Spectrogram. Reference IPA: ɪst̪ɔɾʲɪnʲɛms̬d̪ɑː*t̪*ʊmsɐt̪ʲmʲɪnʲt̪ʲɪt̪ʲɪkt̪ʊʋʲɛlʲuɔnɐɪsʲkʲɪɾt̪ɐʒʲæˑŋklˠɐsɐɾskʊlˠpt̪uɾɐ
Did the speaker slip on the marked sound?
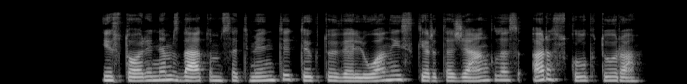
no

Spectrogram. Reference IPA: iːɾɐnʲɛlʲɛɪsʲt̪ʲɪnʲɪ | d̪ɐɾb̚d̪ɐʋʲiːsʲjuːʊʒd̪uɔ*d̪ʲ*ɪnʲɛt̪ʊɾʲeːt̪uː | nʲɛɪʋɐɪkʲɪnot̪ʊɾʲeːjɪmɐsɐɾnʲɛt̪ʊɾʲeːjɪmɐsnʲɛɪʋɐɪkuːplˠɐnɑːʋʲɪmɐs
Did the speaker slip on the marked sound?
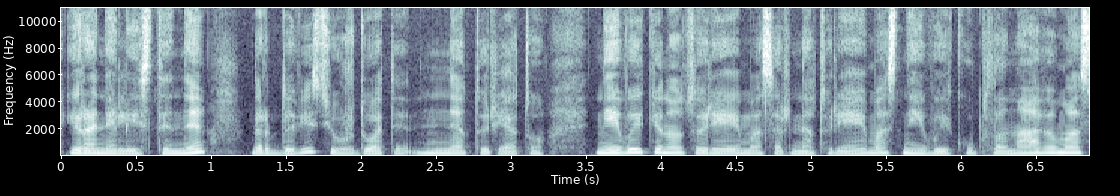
yes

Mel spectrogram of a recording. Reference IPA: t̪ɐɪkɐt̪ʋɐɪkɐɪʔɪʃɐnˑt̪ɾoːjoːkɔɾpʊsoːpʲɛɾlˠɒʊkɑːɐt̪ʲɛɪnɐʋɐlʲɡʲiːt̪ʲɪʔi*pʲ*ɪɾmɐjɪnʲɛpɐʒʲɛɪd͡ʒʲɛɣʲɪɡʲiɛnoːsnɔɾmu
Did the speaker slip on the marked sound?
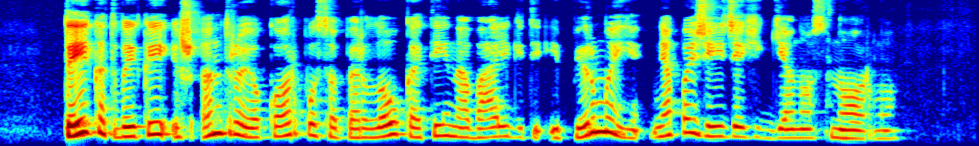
no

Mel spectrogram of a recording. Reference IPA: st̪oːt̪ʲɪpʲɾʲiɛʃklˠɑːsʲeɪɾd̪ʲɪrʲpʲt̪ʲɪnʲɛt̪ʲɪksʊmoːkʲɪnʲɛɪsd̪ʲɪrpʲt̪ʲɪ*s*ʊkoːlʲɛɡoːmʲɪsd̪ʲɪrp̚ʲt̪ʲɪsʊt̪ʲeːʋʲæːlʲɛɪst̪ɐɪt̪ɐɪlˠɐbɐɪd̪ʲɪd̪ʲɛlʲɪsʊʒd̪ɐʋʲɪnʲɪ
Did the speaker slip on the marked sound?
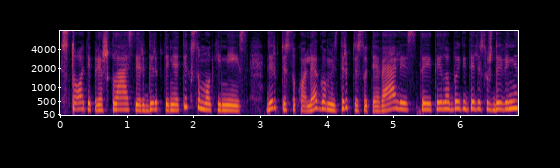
no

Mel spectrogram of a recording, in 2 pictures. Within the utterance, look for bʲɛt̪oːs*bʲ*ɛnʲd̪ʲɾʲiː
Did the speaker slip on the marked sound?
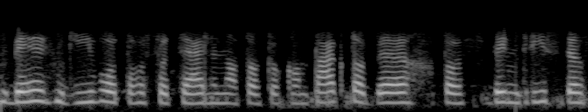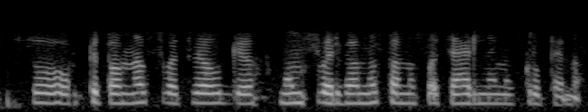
no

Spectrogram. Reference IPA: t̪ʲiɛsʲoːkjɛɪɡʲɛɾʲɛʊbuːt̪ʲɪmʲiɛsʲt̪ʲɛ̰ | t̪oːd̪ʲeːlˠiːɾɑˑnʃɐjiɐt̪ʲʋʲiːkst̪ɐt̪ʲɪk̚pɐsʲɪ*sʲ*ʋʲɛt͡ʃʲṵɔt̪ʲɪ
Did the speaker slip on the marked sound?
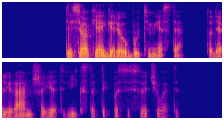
no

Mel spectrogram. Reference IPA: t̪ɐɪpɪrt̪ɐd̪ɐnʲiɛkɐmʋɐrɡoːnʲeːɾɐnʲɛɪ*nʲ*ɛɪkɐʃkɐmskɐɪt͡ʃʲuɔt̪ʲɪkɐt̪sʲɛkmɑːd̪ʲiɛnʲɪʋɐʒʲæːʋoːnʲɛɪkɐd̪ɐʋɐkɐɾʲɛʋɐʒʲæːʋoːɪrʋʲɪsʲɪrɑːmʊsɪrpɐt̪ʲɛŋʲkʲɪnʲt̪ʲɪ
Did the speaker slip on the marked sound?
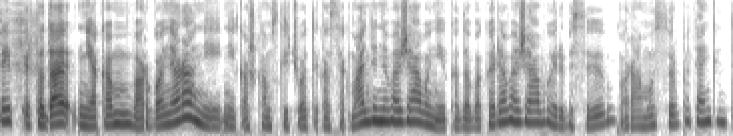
no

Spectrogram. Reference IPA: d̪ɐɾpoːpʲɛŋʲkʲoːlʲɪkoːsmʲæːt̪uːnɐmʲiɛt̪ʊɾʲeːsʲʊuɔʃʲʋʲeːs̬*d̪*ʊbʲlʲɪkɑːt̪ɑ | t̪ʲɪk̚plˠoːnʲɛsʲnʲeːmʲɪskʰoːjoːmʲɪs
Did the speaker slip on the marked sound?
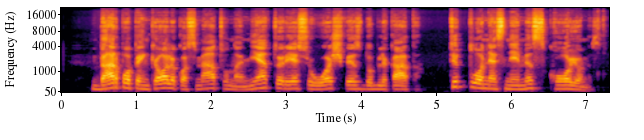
no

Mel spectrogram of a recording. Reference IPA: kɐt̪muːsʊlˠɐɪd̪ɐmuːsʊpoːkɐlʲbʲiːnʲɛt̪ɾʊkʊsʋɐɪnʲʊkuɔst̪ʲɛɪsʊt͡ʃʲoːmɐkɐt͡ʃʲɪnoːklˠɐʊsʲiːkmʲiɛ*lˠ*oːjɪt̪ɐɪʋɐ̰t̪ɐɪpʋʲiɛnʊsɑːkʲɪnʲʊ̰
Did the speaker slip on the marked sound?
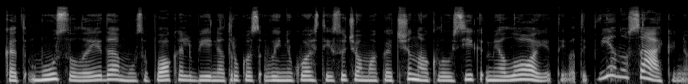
no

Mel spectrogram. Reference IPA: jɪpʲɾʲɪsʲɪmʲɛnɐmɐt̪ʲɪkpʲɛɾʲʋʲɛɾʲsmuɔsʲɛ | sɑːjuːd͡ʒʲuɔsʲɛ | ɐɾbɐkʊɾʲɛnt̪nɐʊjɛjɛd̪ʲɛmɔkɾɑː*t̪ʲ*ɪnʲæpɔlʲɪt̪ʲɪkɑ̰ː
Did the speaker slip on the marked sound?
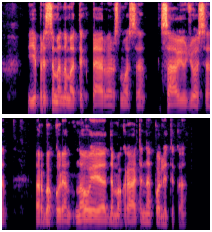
no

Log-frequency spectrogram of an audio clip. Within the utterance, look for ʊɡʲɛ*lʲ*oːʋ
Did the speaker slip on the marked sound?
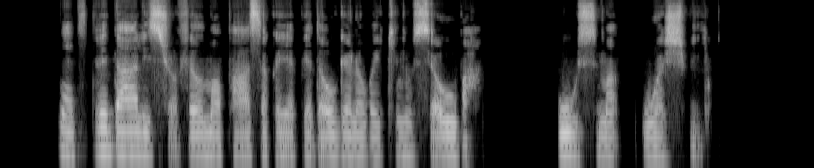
no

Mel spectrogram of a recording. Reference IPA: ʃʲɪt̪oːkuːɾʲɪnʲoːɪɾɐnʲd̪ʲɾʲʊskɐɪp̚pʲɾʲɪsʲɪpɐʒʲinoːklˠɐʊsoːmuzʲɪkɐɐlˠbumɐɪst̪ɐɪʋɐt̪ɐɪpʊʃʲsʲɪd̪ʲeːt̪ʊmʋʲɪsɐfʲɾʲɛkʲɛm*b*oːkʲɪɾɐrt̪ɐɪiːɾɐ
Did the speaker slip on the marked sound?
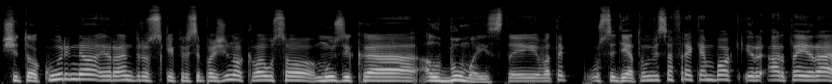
no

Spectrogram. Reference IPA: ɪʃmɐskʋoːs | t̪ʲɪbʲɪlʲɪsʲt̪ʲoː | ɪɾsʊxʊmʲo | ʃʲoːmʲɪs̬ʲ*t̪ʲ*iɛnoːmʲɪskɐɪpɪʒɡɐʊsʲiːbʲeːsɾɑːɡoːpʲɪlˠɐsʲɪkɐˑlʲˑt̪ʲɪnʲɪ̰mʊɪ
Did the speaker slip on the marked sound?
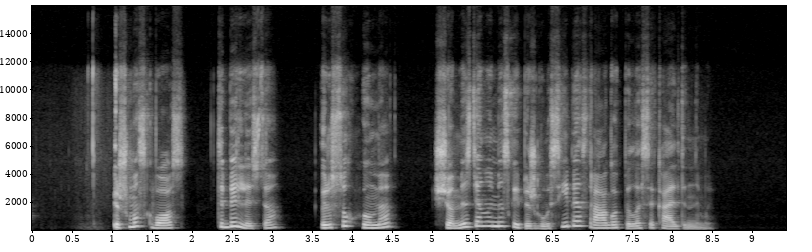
yes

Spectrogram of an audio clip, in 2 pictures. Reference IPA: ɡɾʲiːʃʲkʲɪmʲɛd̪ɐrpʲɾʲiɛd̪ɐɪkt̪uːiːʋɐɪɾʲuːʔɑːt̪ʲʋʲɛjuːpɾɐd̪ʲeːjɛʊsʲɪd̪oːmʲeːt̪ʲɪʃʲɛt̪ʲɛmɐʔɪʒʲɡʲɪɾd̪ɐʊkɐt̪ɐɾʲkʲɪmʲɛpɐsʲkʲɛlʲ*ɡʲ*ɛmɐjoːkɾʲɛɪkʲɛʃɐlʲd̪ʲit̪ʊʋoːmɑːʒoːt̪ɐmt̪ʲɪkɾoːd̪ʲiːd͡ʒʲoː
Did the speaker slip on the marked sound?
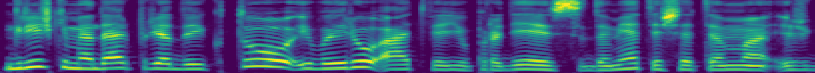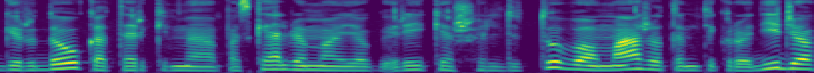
yes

